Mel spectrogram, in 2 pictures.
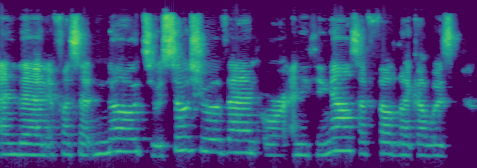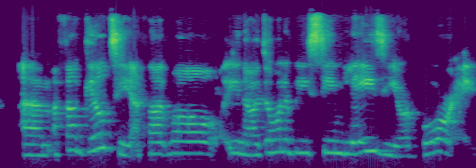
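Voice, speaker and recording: A woman with a Dutch accent speaks at a fairly high pitch with ordinary pitch variation. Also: moderate pace. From Netherlands. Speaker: life coach. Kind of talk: talk to online audience.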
